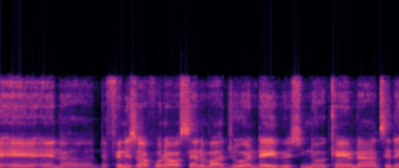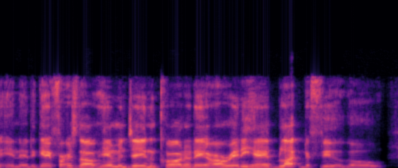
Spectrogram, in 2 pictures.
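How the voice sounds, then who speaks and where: Rambling, slightly hoarse man talking football. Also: fairly low pitch. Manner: rambling, slangy, repeats words and fillers. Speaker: sports show co-host. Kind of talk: casual football recap chat.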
